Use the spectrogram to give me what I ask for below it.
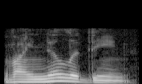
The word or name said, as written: vinylidene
